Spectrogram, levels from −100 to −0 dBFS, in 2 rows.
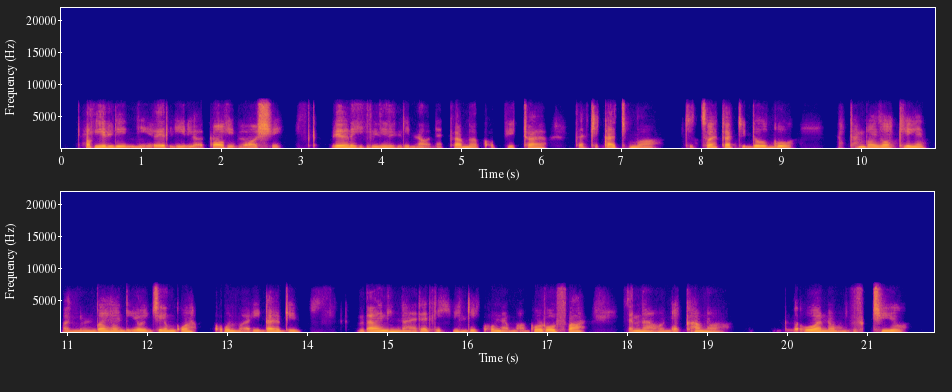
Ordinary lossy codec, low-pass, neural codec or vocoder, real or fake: Opus, 32 kbps; 7.2 kHz; codec, 16 kHz, 0.5 kbps, FreqCodec, larger model; fake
